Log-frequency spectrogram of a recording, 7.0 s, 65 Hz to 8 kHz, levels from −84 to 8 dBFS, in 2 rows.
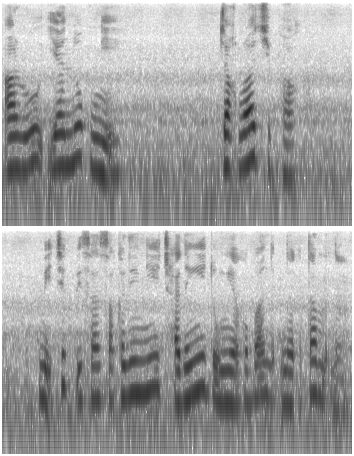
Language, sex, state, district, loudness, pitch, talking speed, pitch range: Garo, female, Meghalaya, West Garo Hills, -18 LUFS, 220 Hz, 105 wpm, 205-240 Hz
